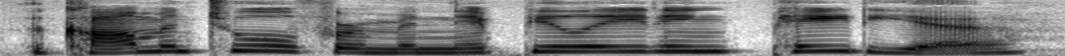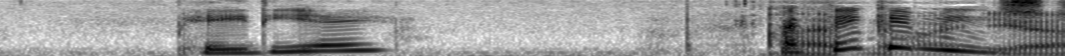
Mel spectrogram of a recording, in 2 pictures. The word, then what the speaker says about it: paideia: So, it's paideia, is how it's pronounced, and is an ancient Greek term for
